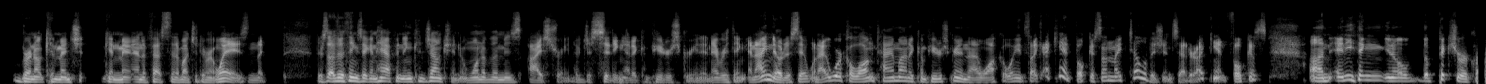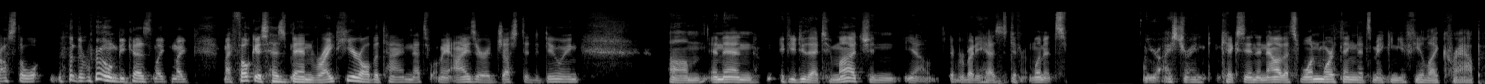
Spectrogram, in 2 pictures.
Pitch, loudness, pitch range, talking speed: 120 Hz, -26 LUFS, 110-145 Hz, 265 wpm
